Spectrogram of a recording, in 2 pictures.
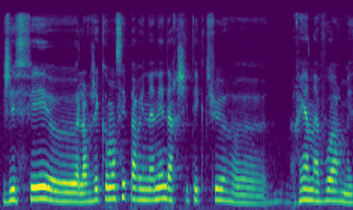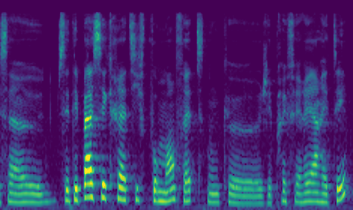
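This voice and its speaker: A woman's voice: lowish voice, normal speed, darkish tone. A young woman from eastern France, a fashion designer being interviewed, who speaks casually with many hesitations and fillers.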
